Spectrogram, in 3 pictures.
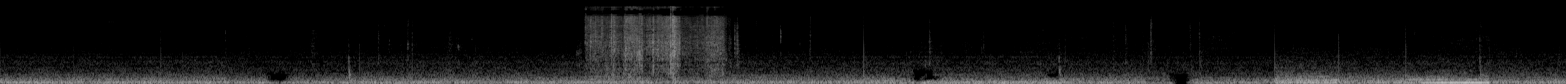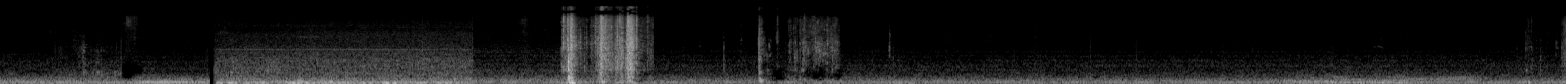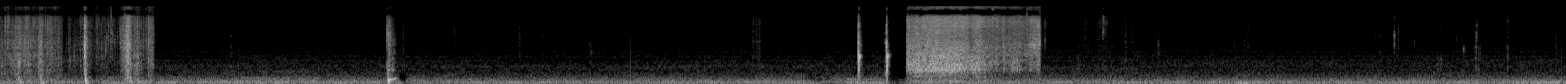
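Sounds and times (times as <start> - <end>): low steady hum: 0.0 - 46.9
paper wrapper crinkling: 5.9 - 7.4, 21.3 - 22.2, 31.2 - 32.9.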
